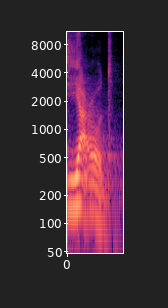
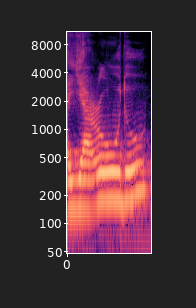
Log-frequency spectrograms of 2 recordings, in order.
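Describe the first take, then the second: First: The word ends on a consonant, vowel dropped. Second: The word ends with a final vowel sound. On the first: The verb follows lam, meaning didn't. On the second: The verb has no particle before it.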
